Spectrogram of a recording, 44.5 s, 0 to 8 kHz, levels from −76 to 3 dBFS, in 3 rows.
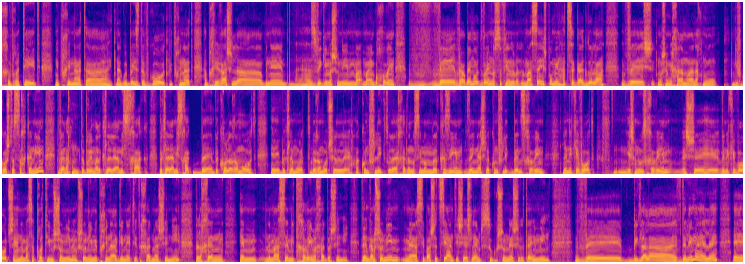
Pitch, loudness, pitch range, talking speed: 155 Hz, -14 LUFS, 145-175 Hz, 125 wpm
